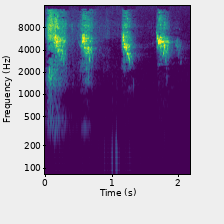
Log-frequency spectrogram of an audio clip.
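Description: A small bird chirping: four short, high chirps about half a second apart.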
